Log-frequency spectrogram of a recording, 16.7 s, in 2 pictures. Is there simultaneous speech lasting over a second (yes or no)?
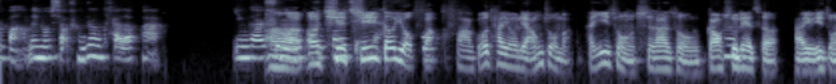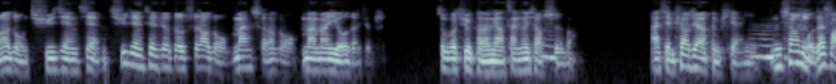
yes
